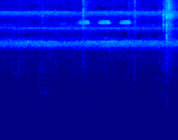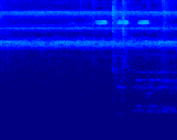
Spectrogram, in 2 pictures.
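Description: Bamboo strips clack and rattle as they are handled.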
